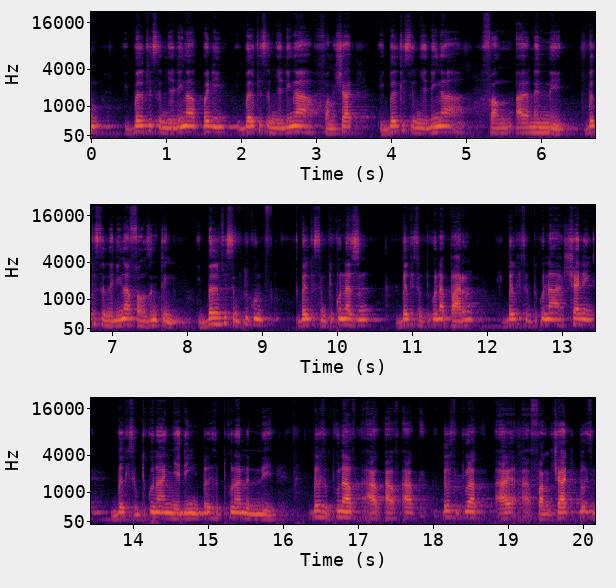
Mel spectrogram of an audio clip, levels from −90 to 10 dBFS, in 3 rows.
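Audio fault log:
No faults are audible anywhere in this speech recording.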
